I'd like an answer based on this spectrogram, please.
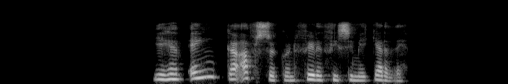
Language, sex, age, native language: Icelandic, female, 30-39, Icelandic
